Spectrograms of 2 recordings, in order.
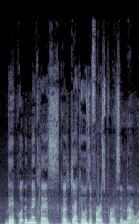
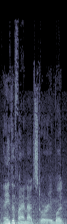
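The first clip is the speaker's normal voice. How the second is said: ordinary talk, nothing marked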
